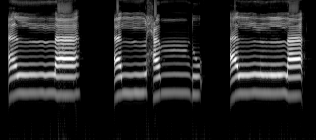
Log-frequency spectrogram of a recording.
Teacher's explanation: huruf lam itu dilafalkan dari samping lidah tapi bukan seluruhnya samping lidah yang kanan tapi bagian depan samping lidah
